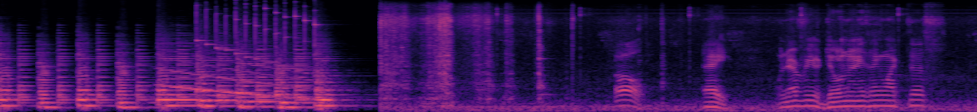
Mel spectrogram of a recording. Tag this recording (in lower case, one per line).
speech
music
